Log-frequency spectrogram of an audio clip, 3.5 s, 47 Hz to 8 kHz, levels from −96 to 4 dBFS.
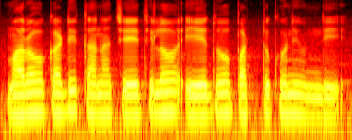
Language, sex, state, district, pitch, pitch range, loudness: Telugu, male, Telangana, Hyderabad, 125 Hz, 120-130 Hz, -15 LUFS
